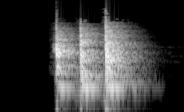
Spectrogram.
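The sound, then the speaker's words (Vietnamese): Loud knocking on a door: three heavy, sharp raps in quick succession, each with a brief ringing decay, then silence. “Ngoài cửa chợt có tiếng gõ cửa mạnh vang dội vào trong nhà.”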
